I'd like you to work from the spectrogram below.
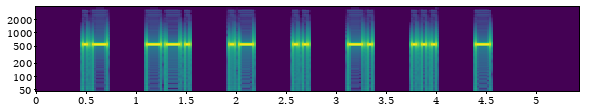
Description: Morse code, heard as a keyed tone, about 25 wpm, spaced as for 15 wpm, 550 Hz. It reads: AGAINST
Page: news headlines in morse code at 15 wpm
